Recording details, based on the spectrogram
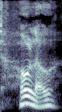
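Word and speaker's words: Jolo: most likely destination is Holo he pronounced it Holo as the locals did once you touch down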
